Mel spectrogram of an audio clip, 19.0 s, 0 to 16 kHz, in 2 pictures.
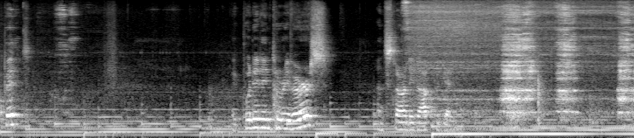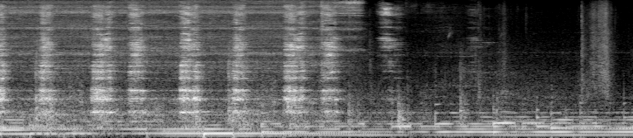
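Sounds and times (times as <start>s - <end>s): steam engine exhaust puffing: 6.0s - 15.6s.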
